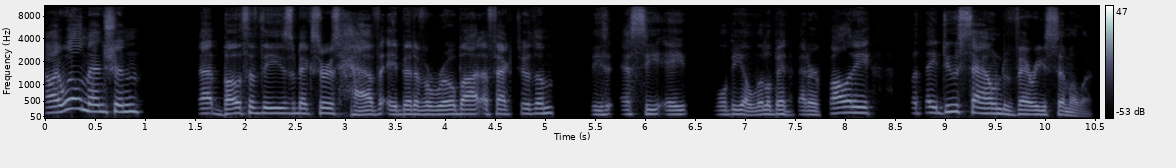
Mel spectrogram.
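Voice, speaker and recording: A man's voice: medium pitch, moderate pace, dry recording, clean studio sound. A man giving a casual, explanatory demo of audio mixers, pointing out their controls, recorded at home. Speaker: tech reviewer. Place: home room.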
